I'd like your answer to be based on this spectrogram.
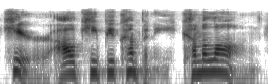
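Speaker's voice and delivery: high, hearty invitation; urging on. Acted. Friend invites him onto the slide, urging.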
